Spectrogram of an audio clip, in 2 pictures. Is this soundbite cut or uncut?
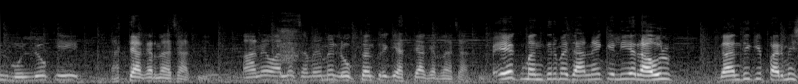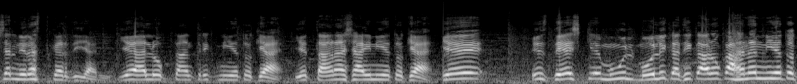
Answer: cut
